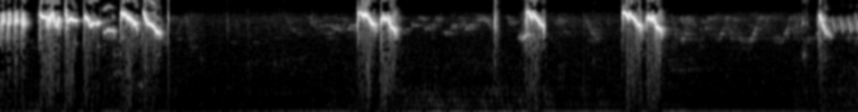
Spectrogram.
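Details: Canary master song for training contest birds: an opening burst of high trilled and warbled notes, then long silences broken by short separate phrases of swooping whistles, with a faint background hum.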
